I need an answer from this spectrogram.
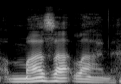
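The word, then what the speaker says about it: Mazatlán: Okay, we are in Mazatlan.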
